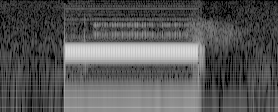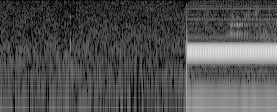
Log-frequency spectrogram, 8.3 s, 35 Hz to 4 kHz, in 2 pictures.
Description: Ringback tone (North America), 440 + 480 Hz.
